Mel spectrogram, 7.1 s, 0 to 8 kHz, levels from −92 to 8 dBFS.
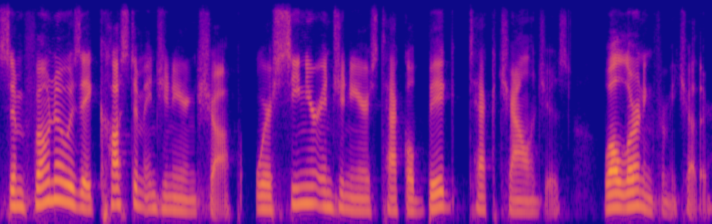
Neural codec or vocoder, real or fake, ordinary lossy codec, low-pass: none; real; Opus, 24 kbps; 7.2 kHz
